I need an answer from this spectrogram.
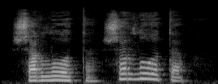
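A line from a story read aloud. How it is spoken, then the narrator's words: Cried out. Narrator (Ukrainian): скрикнув Генріх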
